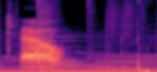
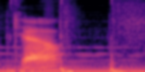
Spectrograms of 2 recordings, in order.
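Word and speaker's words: CAO: pronounce it right, cuz we probably pronounce this brand like three different ways. But, uh, Cow. Okay. Um, C A O. Cow. Ciao. Maybe. Okay. Cow. Chowo. Mau. I think we did a lesson on the pronunciation and those. Yeah. So, cuz the guy the guy at the cigar um joint said another name.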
